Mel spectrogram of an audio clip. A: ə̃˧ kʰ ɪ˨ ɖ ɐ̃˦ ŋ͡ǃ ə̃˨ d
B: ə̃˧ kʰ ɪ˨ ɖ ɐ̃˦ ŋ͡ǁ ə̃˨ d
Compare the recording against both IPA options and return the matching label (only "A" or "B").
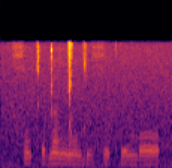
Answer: B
